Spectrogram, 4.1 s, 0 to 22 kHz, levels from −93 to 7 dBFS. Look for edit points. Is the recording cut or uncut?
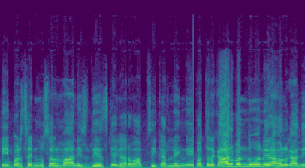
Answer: cut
